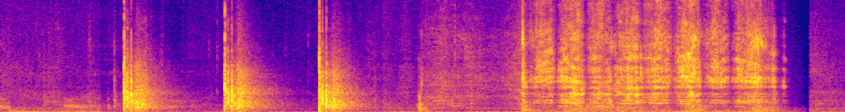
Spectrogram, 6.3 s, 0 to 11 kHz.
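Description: A hand-held turning tool cutting into a rough wooden bowl blank on a traditional wood lathe: three sharp scraping strokes about 0.7 s apart, then a steadier rasping scrape of the tool on the wood in the second half.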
